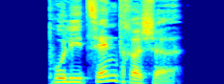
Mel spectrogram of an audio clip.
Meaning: inflection of polyzentrisch: 1. strong/mixed nominative/accusative feminine singular 2. strong nominative/accusative plural 3. weak nominative all-gender singular
- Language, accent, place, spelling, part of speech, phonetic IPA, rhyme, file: German, Germany, Berlin, polyzentrische, adjective, [poliˈt͡sɛntʁɪʃə], -ɛntʁɪʃə, De-polyzentrische.ogg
